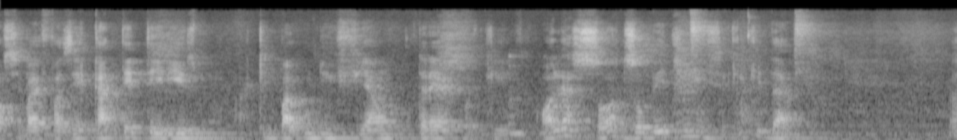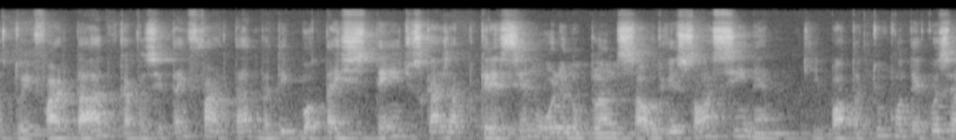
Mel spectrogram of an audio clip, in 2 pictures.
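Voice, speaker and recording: A man, a pastor, telling a personal testimony to a class, acting out each exchange in slangy, lively speech. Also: medium pitch. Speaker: pastor and teacher. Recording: roomy hall with background noise.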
